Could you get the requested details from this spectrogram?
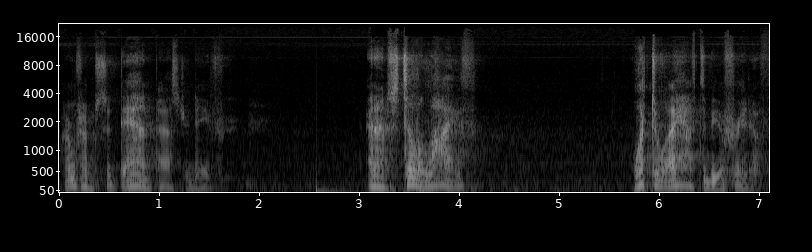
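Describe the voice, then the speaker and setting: Storytelling pastor preaching a sermon. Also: male voice, mid-range voice, expressive, unhurried, long pauses, pushed and bright. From United States. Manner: storytelling with emphatic repetition.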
